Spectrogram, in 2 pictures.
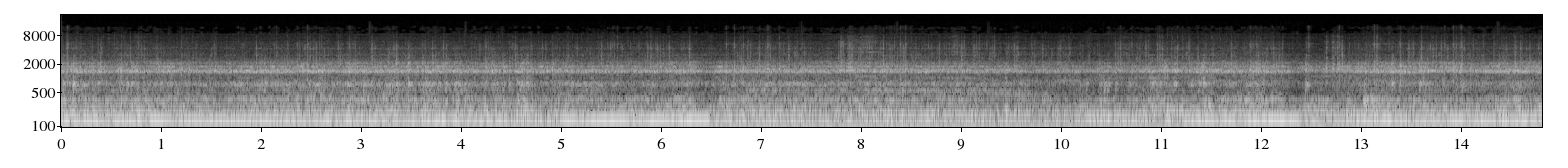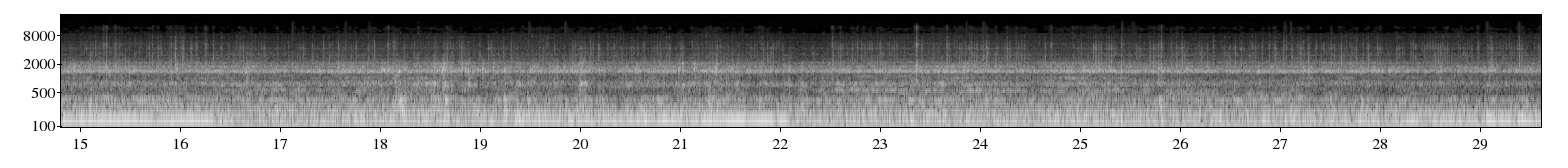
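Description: A 2019 Can-Am Maverick Trail 800 side-by-side's V-twin engine running under way on a trail, a steady drone whose low hum swells and eases several times.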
